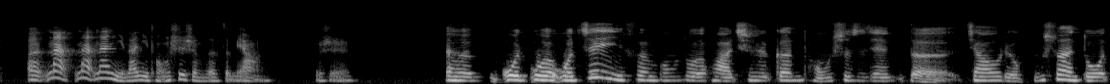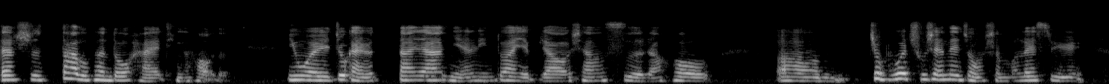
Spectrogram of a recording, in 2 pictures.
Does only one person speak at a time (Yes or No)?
Yes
